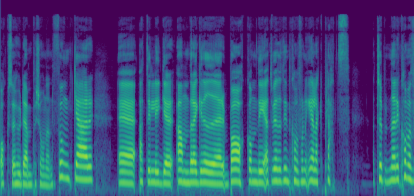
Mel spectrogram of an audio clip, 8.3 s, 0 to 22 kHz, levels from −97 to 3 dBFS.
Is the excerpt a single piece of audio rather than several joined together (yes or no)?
yes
